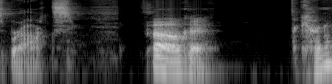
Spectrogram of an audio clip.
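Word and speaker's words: Brach's: now rocks oh it's Brock's it's Brock's It's gotta be Brock according to one of their own commercials it's Brock's oh okay I kind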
